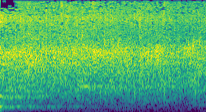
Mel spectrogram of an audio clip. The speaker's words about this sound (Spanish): Ese aplauso me lo está faltando.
